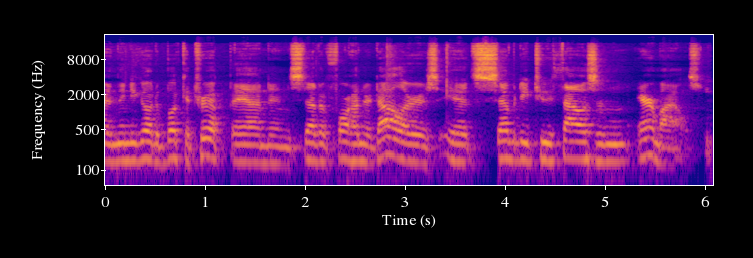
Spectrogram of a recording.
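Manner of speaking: normal talking voice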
